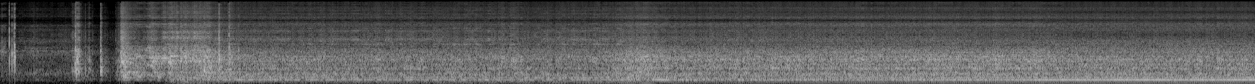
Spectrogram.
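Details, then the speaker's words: 1981 Toyota Corona RT132R with 18R-C engine, cold at about 10° after a cranking start, choke turned down one stage: lumpy, shaking idle with an uneven beat that wobbles the bonnet. Rough idle from overly tight valve (tappet) clearances. "Yeah, it's not running very well. It's about to show the bonnet wobbling around everywhere."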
